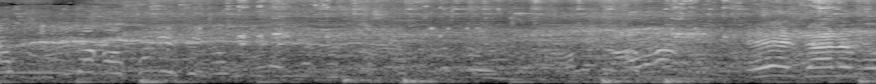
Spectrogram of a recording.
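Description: Drumming with a steady beat, about three beats a second, under the voices of a crowd talking and calling.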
